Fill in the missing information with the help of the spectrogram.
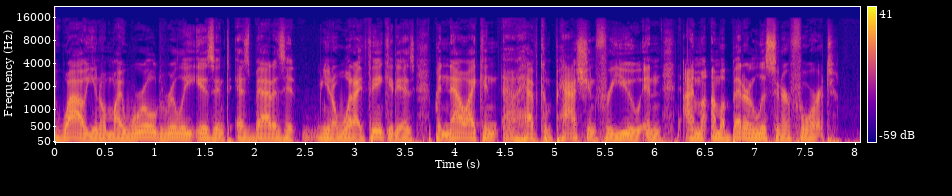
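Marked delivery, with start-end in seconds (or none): none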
